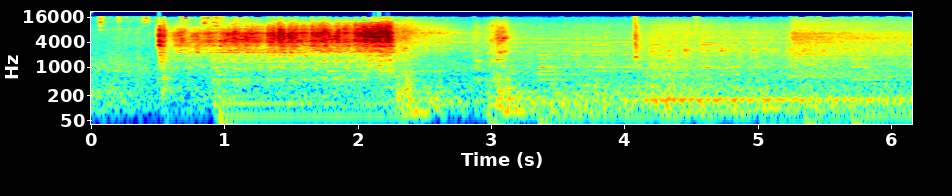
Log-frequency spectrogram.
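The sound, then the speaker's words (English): A convertible car's engine cranks for a couple of seconds, catches with a loud rev, then settles into a steady low rumble as the car pulls away to head down Whittier Boulevard, with no voices. “We got in the car to head to Whittier Boulevard.”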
